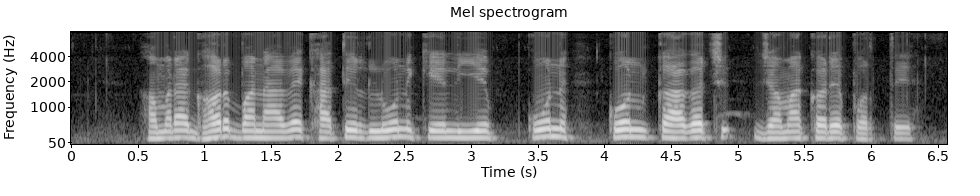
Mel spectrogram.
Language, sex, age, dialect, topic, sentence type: Maithili, male, 18-24, Eastern / Thethi, banking, question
